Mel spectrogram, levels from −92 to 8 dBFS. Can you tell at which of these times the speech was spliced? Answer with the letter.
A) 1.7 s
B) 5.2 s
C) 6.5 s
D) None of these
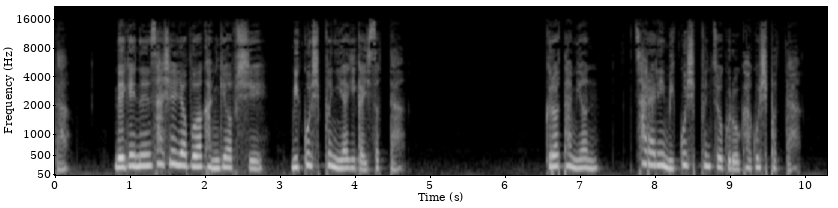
D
